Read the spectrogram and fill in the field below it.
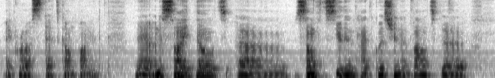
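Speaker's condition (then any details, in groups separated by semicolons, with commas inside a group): No condition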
